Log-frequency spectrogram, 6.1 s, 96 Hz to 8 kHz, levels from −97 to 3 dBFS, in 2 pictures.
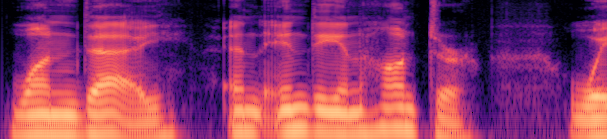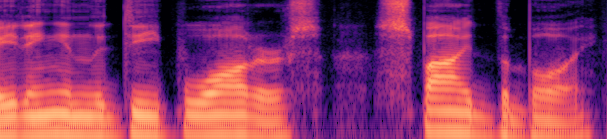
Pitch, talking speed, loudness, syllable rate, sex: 100 Hz, 130 wpm, -17 LUFS, 3.5 syllables/s, male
